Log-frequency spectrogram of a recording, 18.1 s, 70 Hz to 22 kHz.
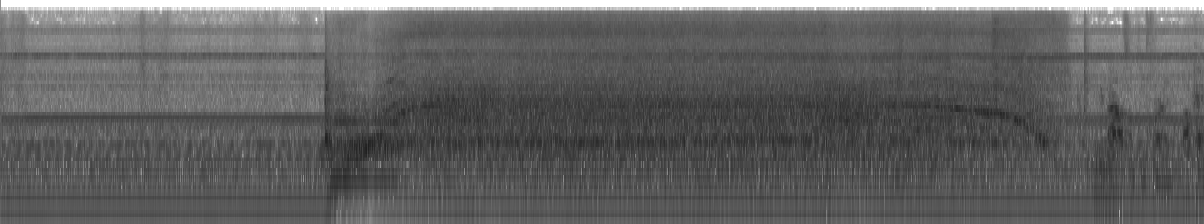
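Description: Supermax YCM-16VS milling machine: a steady electrical hum, then about five seconds in the spindle starts and winds up to a steady high whine over a rough, noisy run. It holds for about nine seconds, then winds down. The mill has a spindle gearing or timing-belt fault that the owner can't pin down, and something in it is burning.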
